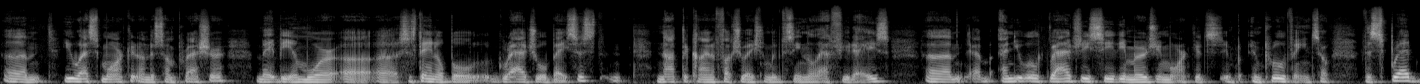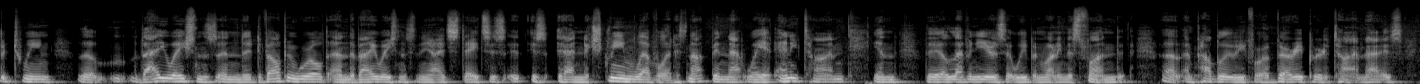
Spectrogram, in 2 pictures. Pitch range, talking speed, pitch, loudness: 110-130 Hz, 190 wpm, 115 Hz, -22 LUFS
